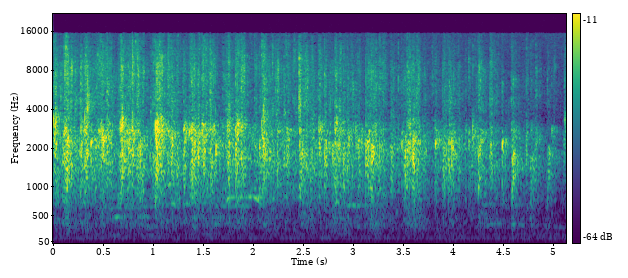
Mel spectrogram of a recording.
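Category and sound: crowd, audience clapping hands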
